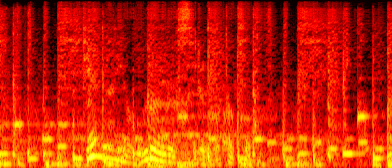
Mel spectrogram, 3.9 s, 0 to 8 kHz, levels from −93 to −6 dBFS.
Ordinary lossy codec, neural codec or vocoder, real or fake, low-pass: Opus, 16 kbps; codec, 16 kHz, 8 kbps, FunCodec, trained on Chinese and English, 25 frames a second; fake; 7.2 kHz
